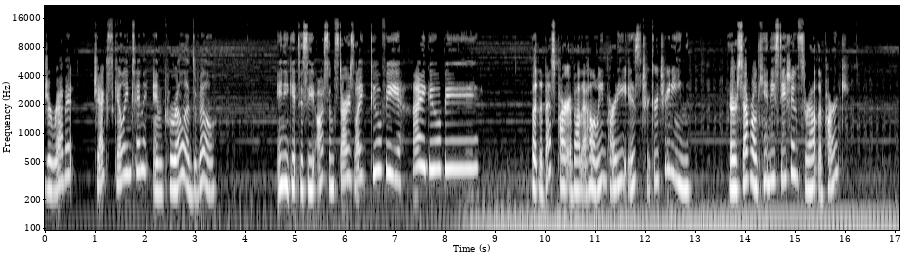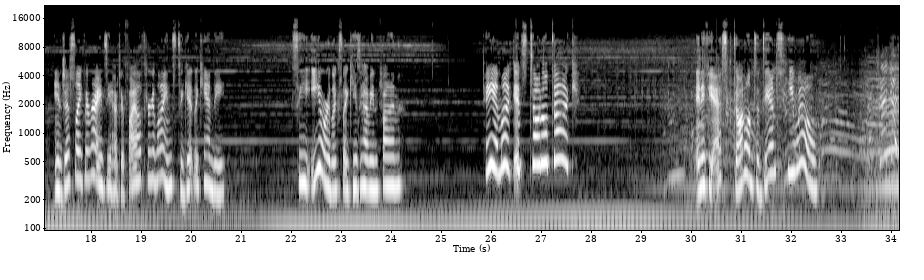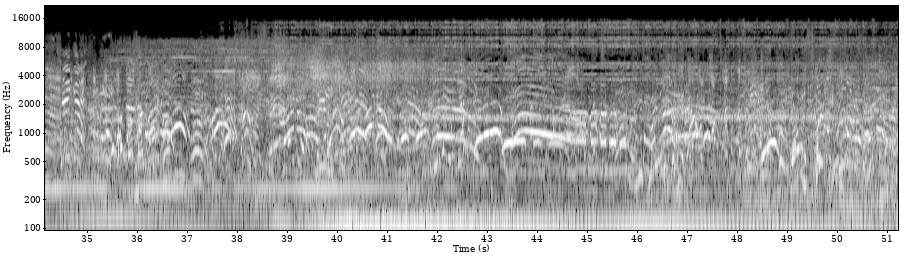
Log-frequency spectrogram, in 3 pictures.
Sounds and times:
Speech: 0.0s - 3.4s, 4.7s - 8.7s, 9.8s - 13.0s, 13.7s - 16.1s, 17.3s - 20.7s, 22.1s - 24.2s, 25.9s - 27.8s, 29.7s - 33.0s
Music: 0.0s - 51.2s.

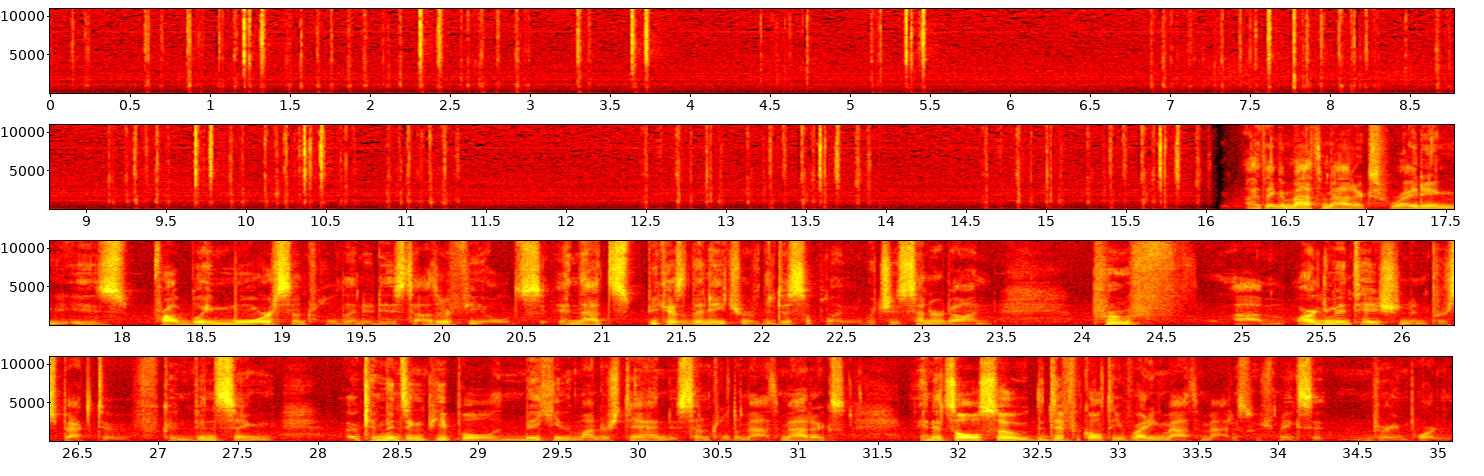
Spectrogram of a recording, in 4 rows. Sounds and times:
Speech: 16.2s - 23.5s, 24.1s - 35.0s.

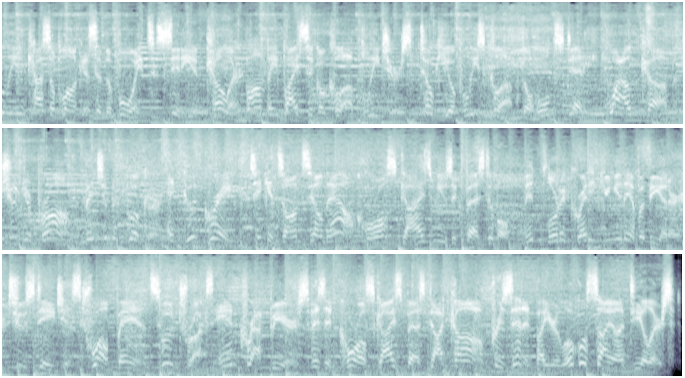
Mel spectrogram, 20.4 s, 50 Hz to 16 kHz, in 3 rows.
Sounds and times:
Music: 0.0s - 20.4s
Speech: 0.0s - 20.4s.

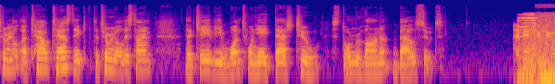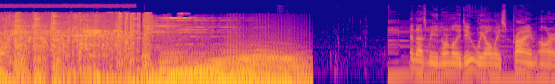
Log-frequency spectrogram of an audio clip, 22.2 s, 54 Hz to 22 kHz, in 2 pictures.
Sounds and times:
Speech: 0.0s - 3.0s, 3.7s - 8.9s, 10.3s - 13.5s, 19.3s - 22.2s
Inside, small room: 0.0s - 22.2s.

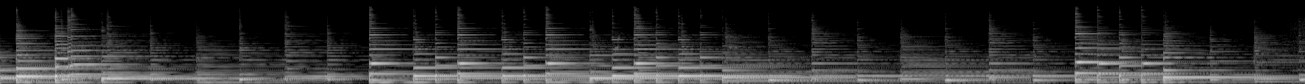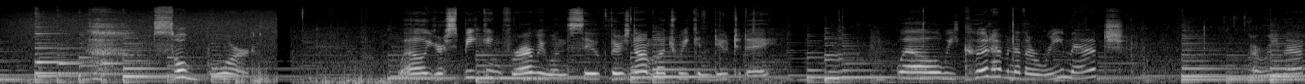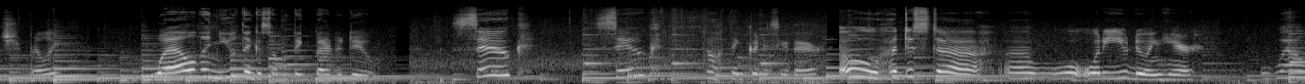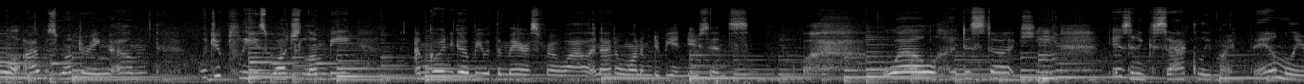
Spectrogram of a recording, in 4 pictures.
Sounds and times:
Music: 0.0s - 52.1s
Speech: 17.1s - 20.8s, 22.0s - 24.3s, 25.6s - 26.7s, 27.6s - 29.8s, 30.7s - 31.4s, 32.1s - 38.1s, 38.7s - 40.6s, 41.2s - 42.6s, 43.3s - 46.6s, 48.0s - 52.1s.

